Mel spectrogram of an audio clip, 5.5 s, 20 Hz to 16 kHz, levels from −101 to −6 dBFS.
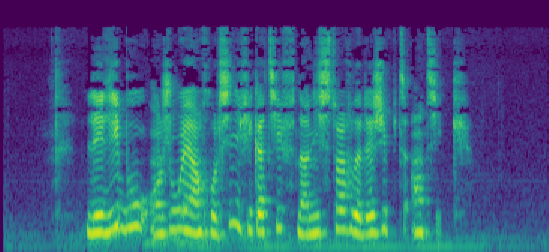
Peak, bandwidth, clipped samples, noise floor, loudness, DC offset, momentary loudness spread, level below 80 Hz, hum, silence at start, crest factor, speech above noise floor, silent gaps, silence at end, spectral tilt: -4 dBFS; 11.5 kHz; under 0.1%; -59 dBFS; -20 LUFS; under 0.1%; 15 LU; -50 dBFS; none; 0.55 s; 18 dB; 38 dB; none; 0.8 s; -3 dB/octave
